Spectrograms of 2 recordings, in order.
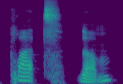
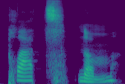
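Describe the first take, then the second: No difference in how they are said.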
